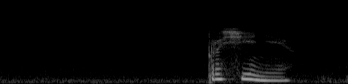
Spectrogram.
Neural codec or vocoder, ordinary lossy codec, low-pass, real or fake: none; none; 5.4 kHz; real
